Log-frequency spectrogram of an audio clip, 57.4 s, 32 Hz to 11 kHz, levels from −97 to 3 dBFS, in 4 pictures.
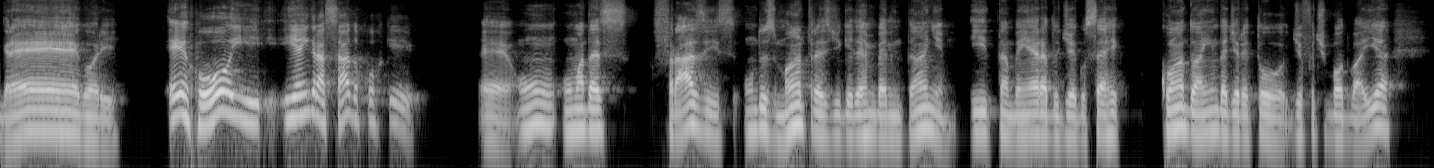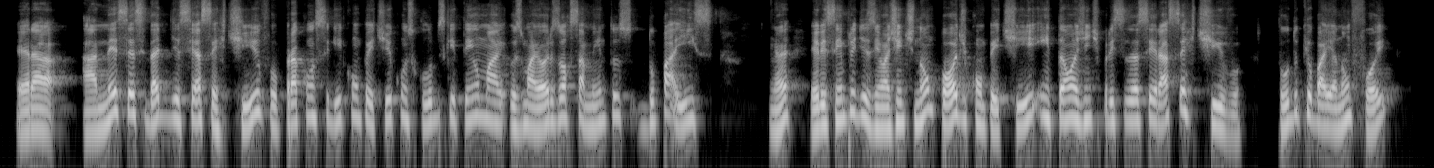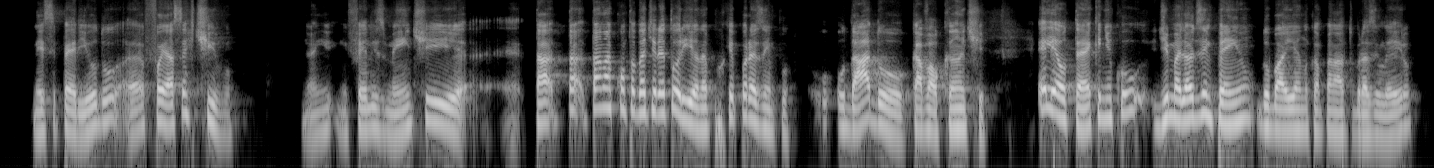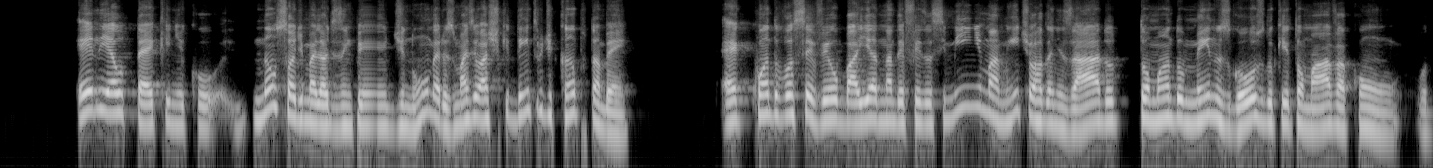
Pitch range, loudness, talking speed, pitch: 120-180 Hz, -25 LUFS, 150 wpm, 150 Hz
